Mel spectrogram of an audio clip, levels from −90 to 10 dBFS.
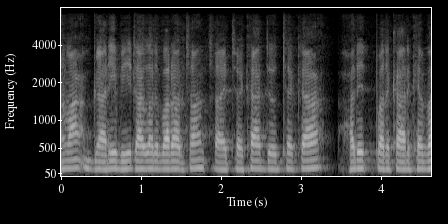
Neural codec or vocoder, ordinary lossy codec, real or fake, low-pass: codec, 16 kHz, 1.1 kbps, Voila-Tokenizer; none; fake; 7.2 kHz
